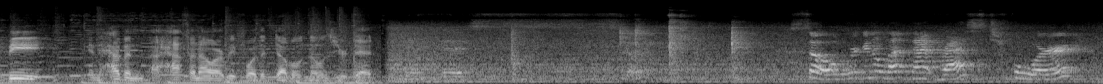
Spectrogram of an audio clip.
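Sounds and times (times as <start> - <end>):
equipment hiss and hum: 0.0 - 11.0.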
